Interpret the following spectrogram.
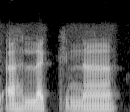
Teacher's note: Na di hujung kalimah itu mad asli, 2 harakat.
